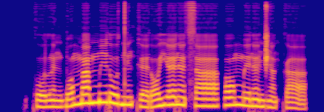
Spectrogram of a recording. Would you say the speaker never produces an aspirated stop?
yes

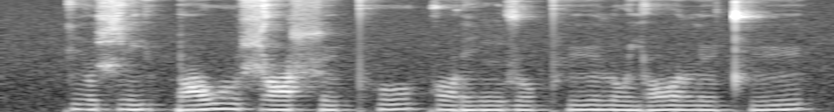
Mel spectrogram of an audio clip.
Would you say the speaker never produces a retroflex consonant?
yes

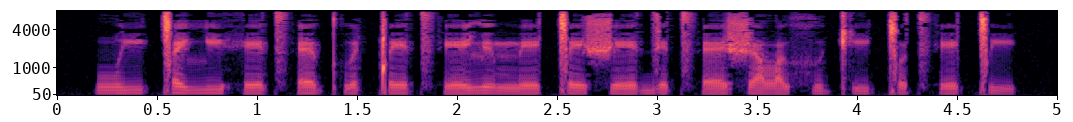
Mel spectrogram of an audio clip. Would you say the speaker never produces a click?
no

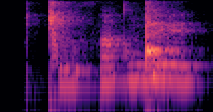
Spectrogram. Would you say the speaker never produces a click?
no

